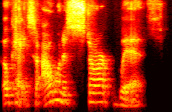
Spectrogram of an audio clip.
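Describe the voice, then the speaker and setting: Texan woman host, gravelly, chatty, casual livestream from home. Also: fairly low pitch, expressive, moderate pace, fairly bright tone, a little hiss or hum. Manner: chatty, self-narrating, laughs easily. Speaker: psychic medium and show host.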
